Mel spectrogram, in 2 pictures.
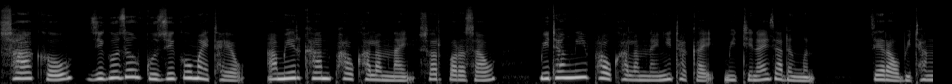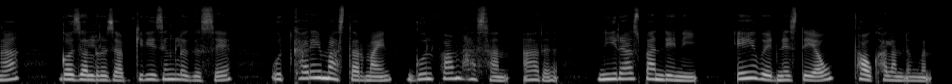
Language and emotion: Bodo, neutral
